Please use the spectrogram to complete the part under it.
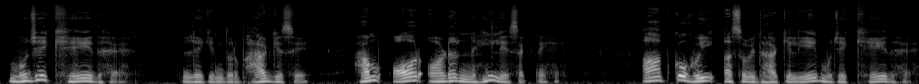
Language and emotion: Hindi, sad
